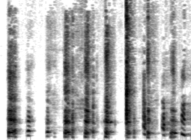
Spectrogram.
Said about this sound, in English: Jesus Christ. Can't stop coughing. Is he dying? I don't know.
